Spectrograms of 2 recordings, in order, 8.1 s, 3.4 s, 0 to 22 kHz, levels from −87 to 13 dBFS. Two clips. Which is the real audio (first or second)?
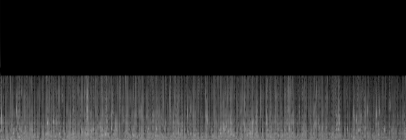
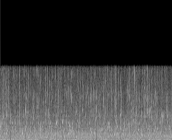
second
